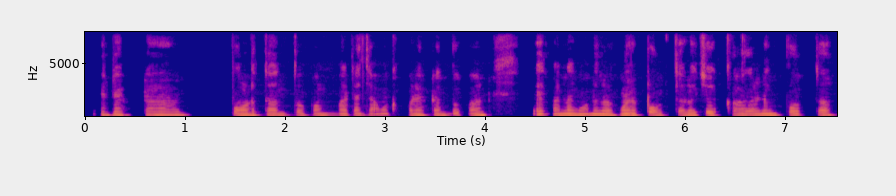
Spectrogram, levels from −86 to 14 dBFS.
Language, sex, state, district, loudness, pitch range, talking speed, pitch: Bengali, male, West Bengal, Jhargram, -27 LUFS, 140-150 Hz, 135 wpm, 145 Hz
